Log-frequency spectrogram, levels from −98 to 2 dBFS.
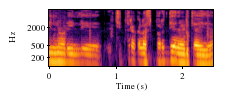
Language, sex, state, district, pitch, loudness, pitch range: Kannada, male, Karnataka, Dharwad, 135 Hz, -16 LUFS, 130-145 Hz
